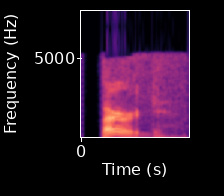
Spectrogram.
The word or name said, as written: Birding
